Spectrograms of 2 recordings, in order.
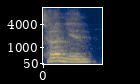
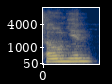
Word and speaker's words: Tonyan: at number 15 robert tonyan and i remember how to pronounce his name because tanyan rhymes with onion and that's how i remember because i thought i thought it was tonyan for a long time until i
